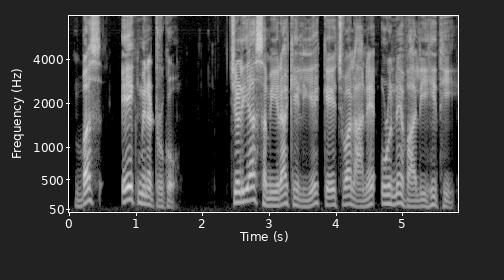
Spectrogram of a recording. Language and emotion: Urdu, neutral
